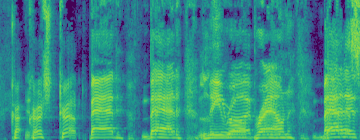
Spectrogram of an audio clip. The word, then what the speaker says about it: Croce: he up against versus how do you say his name crochet Jim Croce crochet Bad Bad Leroy Brown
